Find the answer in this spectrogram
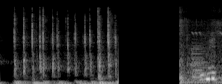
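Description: Typing sound effect: about a dozen quick, evenly spaced keyboard clicks over about a second, cutting off suddenly into dead silence.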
